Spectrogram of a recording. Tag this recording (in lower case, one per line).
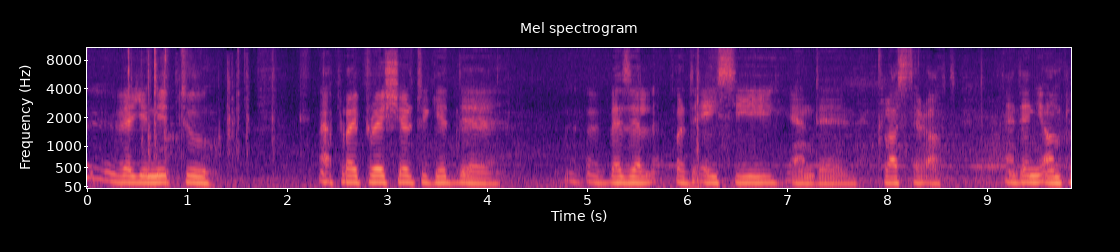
speech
